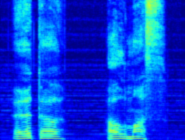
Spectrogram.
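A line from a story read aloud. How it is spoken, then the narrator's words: Plain. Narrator (Russian): сказала фея Бирюлина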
